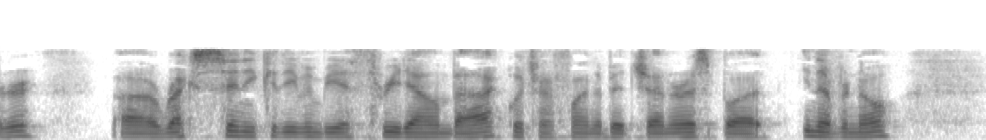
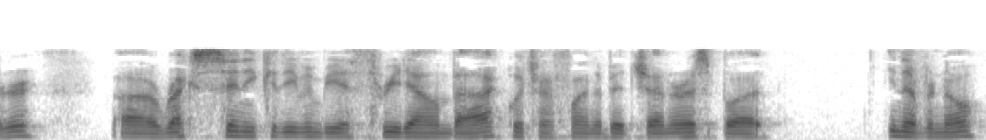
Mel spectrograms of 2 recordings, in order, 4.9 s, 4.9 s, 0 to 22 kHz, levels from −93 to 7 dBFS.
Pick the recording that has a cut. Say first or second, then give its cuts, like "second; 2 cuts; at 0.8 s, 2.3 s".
first; 1 cut; at 3.9 s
